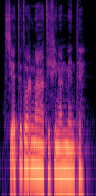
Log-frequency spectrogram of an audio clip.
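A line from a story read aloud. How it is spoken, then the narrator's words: Sour tone. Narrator (Italian): disse ella in tono agro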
